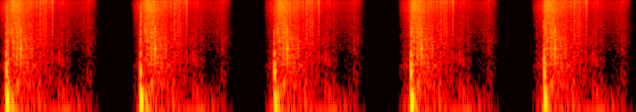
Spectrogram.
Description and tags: Planting Sounds
Varios sounds for planting seeds. Made for a cancelled student game.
